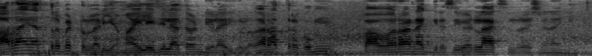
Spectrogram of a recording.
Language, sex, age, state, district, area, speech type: Malayalam, male, 18-30, Kerala, Palakkad, rural, spontaneous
